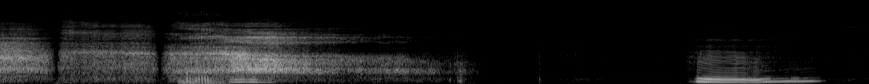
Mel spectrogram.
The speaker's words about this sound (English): Panting, anticipating.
